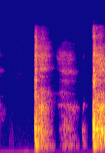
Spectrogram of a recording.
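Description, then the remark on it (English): Two loud, explosive sneezes, the second following about a second after the first, with a brief breathy gasp in between and no talking. “Bless you.”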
